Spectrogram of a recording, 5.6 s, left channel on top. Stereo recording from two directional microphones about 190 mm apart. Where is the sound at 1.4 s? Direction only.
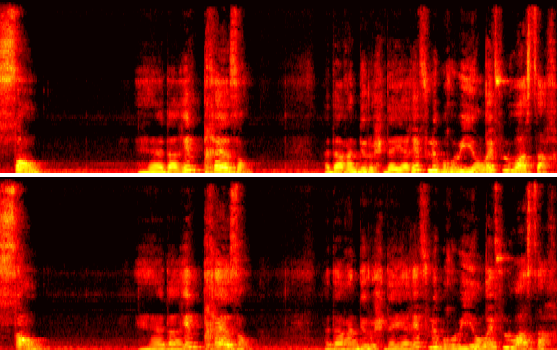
40° left (ahead or behind).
